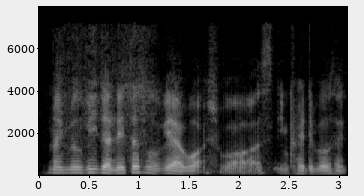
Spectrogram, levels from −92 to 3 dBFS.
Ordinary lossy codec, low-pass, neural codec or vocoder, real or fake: MP3, 48 kbps; 7.2 kHz; codec, 16 kHz, 4 kbps, FreqCodec, larger model; fake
